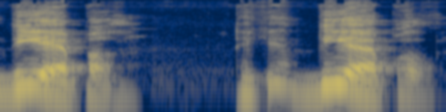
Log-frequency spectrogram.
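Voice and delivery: "the apple" run together as one word, no break; linked "the apple". Shown as a demonstration. Teacher shows "the apple" said as one unit. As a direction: say "the" and "apple" joined smoothly. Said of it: "اس کو اکٹھا ہی پڑھنا ہے".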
